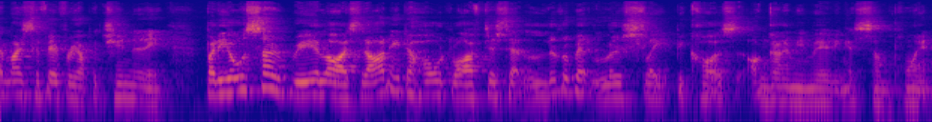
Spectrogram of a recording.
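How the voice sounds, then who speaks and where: A man talks at a fairly quick pace with hardly any pauses. His fairly high voice has lively intonation. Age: 60s. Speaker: music commentator. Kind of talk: casual reflective talk to camera. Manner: hesitant, many fillers.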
